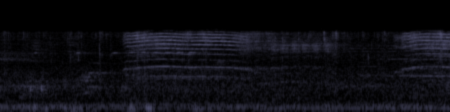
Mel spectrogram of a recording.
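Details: Farmed guinea pig eating fruit: faint high, whistling squeals rich in overtones, one long squeal of about a second and a shorter one near the end, over a steady hiss of background noise.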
